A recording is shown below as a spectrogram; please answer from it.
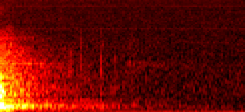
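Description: Near silence, after a man's narrating voice dies away within the first half second.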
